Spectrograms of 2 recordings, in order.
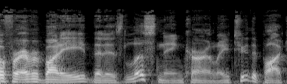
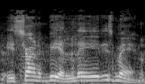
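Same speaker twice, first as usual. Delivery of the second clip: ordinary delivery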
